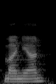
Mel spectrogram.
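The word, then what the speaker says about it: Maignan: And then they had Musiala at center forward with the French goalkeeper, Mignon. Is that how you pronounce his name? Yeah, Magnan.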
